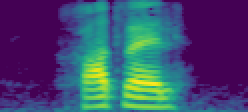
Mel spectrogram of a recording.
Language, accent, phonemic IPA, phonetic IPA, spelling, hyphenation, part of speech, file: Armenian, Eastern Armenian, /χɑˈt͡sel/, [χɑt͡sél], խածել, խա‧ծել, verb, Hy-խածել.ogg
- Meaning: to bite, to sting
